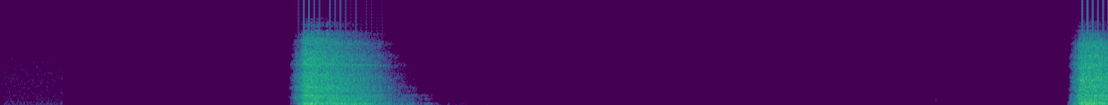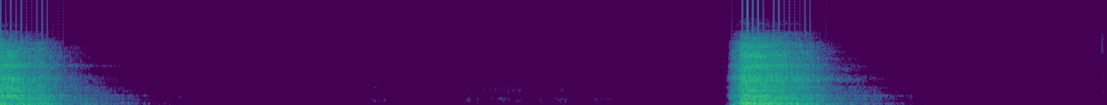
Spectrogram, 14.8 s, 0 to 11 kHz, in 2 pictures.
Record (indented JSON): {
  "exhalation_length": "14.8 s",
  "exhalation_amplitude": 5470,
  "exhalation_signal_mean_std_ratio": 0.24,
  "survey_phase": "beta (2021-08-13 to 2022-03-07)",
  "age": "18-44",
  "gender": "Female",
  "wearing_mask": "No",
  "symptom_none": true,
  "smoker_status": "Never smoked",
  "respiratory_condition_asthma": true,
  "respiratory_condition_other": false,
  "recruitment_source": "REACT",
  "submission_delay": "2 days",
  "covid_test_result": "Negative",
  "covid_test_method": "RT-qPCR",
  "influenza_a_test_result": "Unknown/Void",
  "influenza_b_test_result": "Unknown/Void"
}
